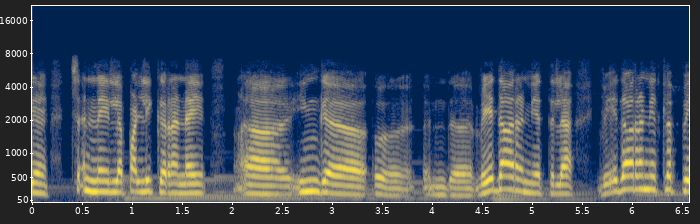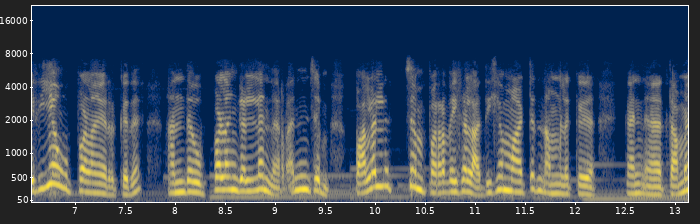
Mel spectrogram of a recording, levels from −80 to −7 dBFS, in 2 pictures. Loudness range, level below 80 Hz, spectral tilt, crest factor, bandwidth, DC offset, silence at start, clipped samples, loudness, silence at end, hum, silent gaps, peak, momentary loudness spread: 2 LU; -48 dBFS; -7 dB/octave; 14 dB; 7.4 kHz; under 0.1%; 0 s; under 0.1%; -16 LUFS; 0 s; none; none; -2 dBFS; 8 LU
